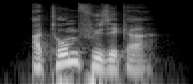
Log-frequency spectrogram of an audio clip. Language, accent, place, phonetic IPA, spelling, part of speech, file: German, Germany, Berlin, [aˈtoːmˌfyːzɪkɐ], Atomphysiker, noun, De-Atomphysiker.ogg
- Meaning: atomic physicist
